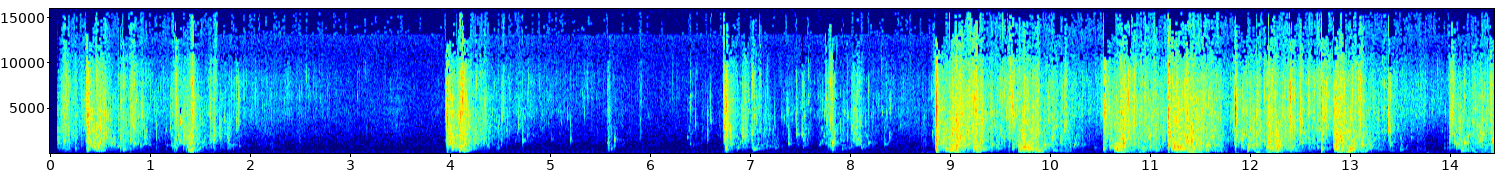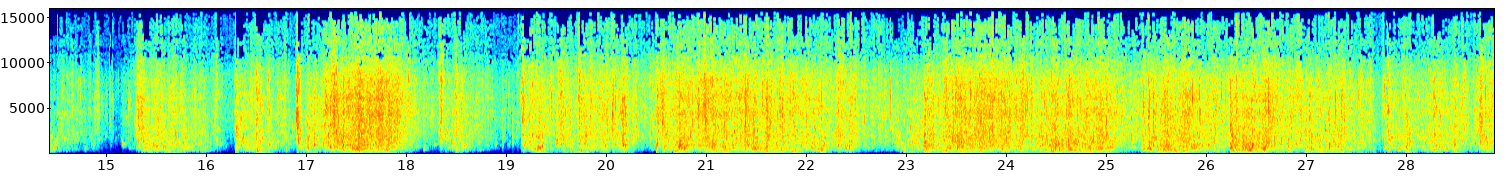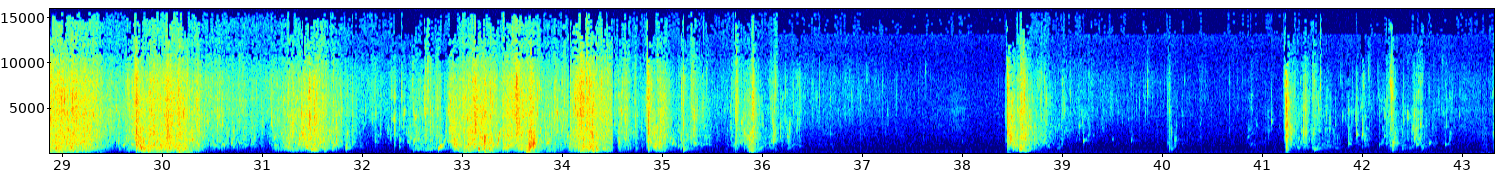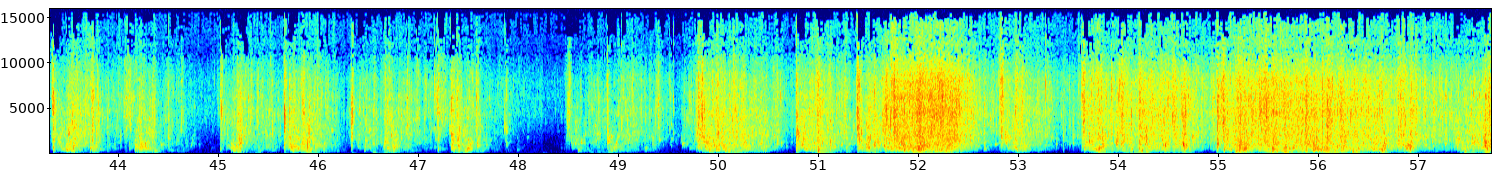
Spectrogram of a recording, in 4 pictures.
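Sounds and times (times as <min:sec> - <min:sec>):
human footsteps in water: 0:08.8 - 0:13.4, 0:14.0 - 0:31.8, 0:32.5 - 0:36.2, 0:43.3 - 0:57.7.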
